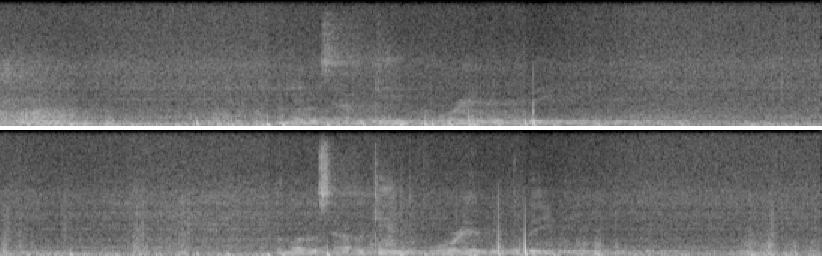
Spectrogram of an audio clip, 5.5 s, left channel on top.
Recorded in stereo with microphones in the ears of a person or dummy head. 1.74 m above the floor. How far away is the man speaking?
About 1.4 m.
